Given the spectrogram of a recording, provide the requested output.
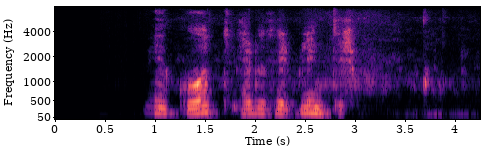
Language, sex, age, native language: Icelandic, male, 60-69, Icelandic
